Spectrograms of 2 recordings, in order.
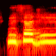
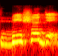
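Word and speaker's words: Bhishaje: Gurave Sarvalokanam Visaje Bhavaroginam Nidaye Sarva Vidyanam Dakshinamurtaye Namaha. Uttamam. It's Bishaje, Kanna.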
